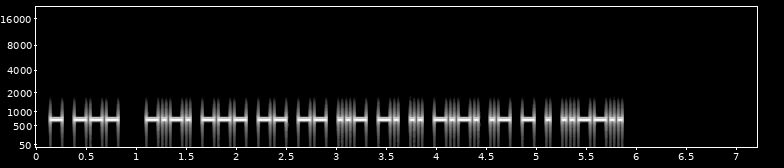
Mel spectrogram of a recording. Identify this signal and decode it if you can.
Morse code, heard as a keyed tone, about 30 wpm, 700 Hz. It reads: TO COMMUNICATE?
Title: Sentences from Top 1300 Words 30wpm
